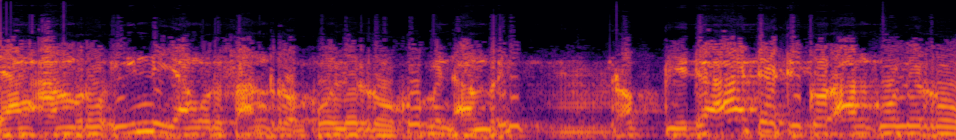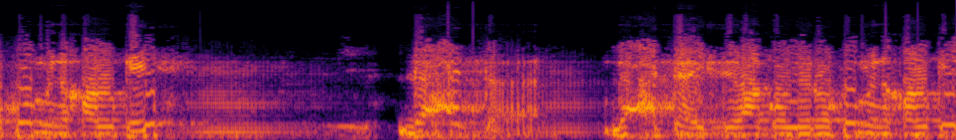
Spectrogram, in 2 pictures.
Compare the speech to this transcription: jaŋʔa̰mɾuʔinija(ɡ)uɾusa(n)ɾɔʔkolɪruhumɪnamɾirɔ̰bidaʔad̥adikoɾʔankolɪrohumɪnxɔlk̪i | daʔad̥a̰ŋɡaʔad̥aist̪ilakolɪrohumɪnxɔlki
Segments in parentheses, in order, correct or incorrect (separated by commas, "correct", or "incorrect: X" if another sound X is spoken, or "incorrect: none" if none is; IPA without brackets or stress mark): incorrect: ŋ, correct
